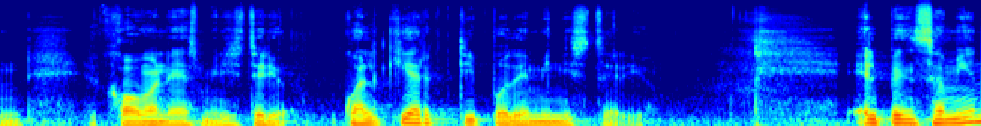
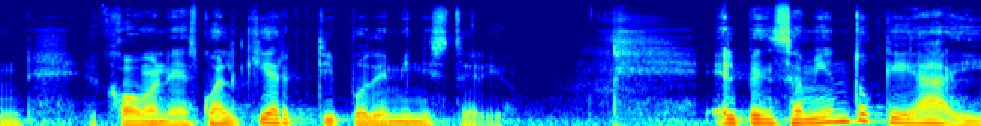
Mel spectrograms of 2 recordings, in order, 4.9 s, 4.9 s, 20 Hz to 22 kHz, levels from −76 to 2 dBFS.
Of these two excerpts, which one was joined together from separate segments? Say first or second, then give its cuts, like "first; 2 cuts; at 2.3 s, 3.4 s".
second; 1 cut; at 1.0 s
